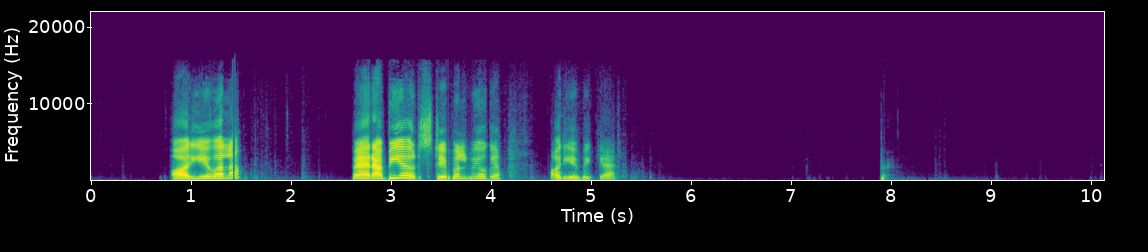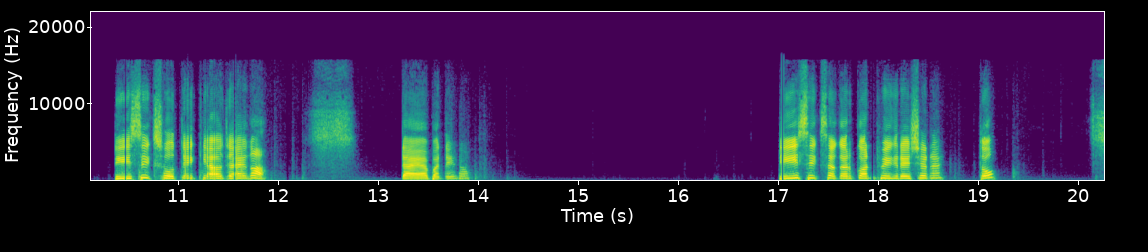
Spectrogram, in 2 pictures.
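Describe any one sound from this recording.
A woman speaks calmly into a close microphone, in bursts with pauses.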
